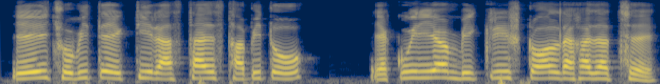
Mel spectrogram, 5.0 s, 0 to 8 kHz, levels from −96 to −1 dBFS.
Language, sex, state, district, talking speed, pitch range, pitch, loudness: Bengali, male, West Bengal, Cooch Behar, 120 wpm, 205-230 Hz, 215 Hz, -14 LUFS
